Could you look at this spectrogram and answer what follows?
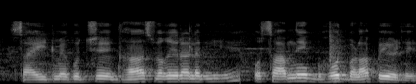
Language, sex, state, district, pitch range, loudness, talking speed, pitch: Hindi, male, Bihar, Sitamarhi, 120-140 Hz, -24 LUFS, 185 wpm, 130 Hz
